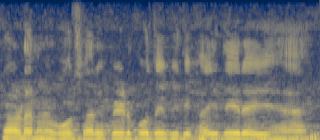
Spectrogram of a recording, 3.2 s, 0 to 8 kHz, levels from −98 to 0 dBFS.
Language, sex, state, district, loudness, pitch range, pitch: Hindi, male, Haryana, Rohtak, -15 LUFS, 135-150 Hz, 145 Hz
